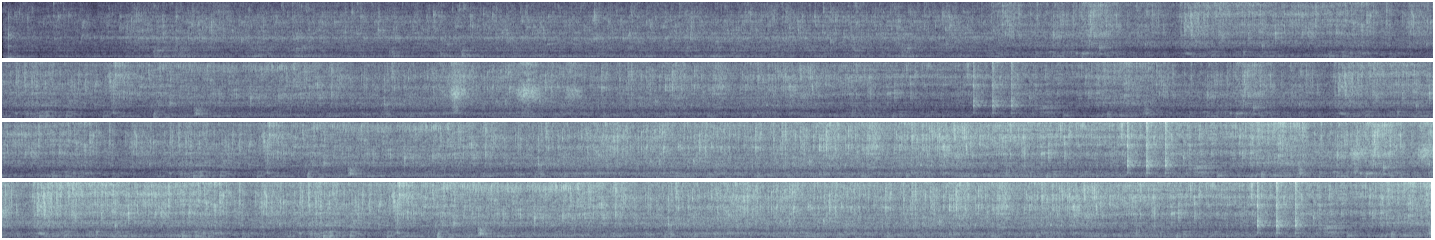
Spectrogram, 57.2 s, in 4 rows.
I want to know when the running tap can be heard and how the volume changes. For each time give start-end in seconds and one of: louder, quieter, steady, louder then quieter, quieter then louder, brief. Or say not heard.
0.0-57.1 louder.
